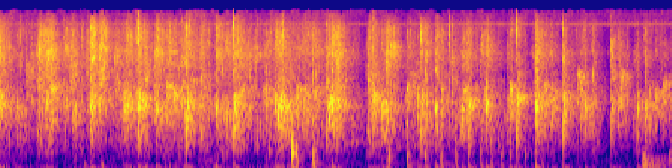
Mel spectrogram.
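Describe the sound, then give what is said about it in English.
An audience applauds in a steady, dense round of clapping that fills the whole stretch at moderate loudness, with individual claps blurring into a continuous patter and no one speaking over it. “I think that deserves a round of applause as well, right?”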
